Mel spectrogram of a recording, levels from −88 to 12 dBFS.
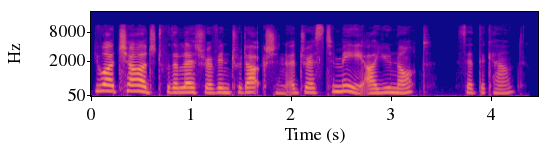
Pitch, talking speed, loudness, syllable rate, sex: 215 Hz, 230 wpm, -20 LUFS, 6.4 syllables/s, female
